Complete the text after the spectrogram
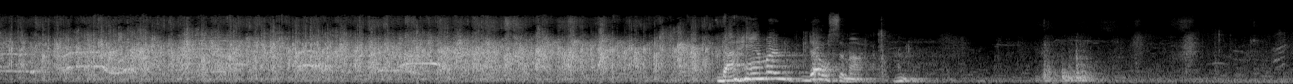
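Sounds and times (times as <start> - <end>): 
audience applause: 0.0 - 7.4
speech: 7.2 - 9.3.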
